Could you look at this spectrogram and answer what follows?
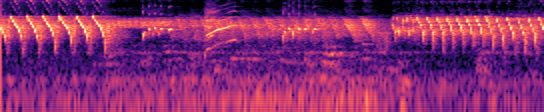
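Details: Canary lure song: a handful of spaced swooping high notes, then softer chirps and a rising whistle over low background hum, before a bright rapid rolling trill takes over.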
